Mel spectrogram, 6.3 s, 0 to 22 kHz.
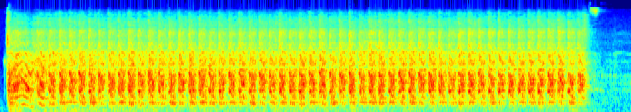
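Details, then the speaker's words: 2005 Ford F350 6.0 Power Stroke diesel after oil change: starter jumped at solenoid wire, steady cranking about three turns a second for six seconds without firing to prime oil; normal cranking. "Alright, that should be primed enough."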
